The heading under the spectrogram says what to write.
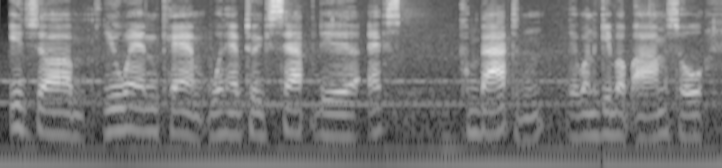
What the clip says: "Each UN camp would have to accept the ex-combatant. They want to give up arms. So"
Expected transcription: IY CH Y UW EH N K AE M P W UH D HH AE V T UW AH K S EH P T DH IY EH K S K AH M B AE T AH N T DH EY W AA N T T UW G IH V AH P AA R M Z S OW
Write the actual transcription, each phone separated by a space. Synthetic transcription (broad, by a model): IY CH Y UW EH N K AE M P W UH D HH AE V T UW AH K S EH P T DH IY EH K S K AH M B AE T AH N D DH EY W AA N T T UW G IH V AH P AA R M S OW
